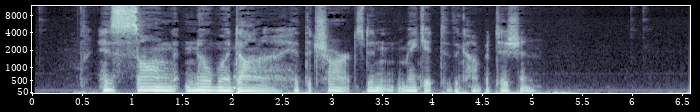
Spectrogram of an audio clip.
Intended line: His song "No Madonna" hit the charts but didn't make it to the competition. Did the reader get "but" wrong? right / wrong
wrong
